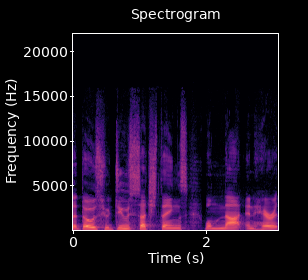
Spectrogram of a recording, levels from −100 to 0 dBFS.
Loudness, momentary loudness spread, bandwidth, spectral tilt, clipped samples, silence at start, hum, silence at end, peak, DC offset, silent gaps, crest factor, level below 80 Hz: -34 LUFS; 11 LU; 14.5 kHz; -5 dB/octave; under 0.1%; 0 s; none; 0 s; -16 dBFS; under 0.1%; none; 18 dB; -76 dBFS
